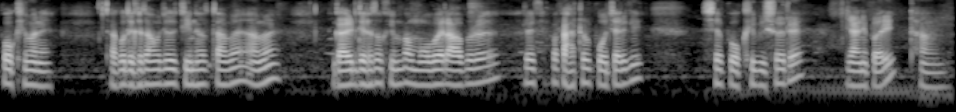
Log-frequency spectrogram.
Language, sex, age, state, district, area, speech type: Odia, male, 30-45, Odisha, Subarnapur, urban, spontaneous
